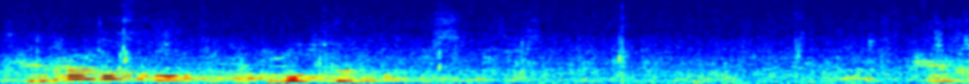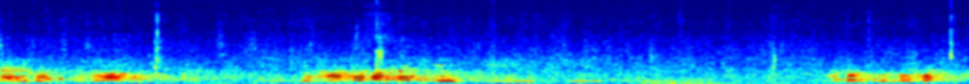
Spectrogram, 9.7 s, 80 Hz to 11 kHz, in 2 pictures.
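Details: A California sea lion mother with her newborn pup at Higashiyama Zoo on Wednesday, June 28, 2023, giving hoarse, bleating calls, each about a second long, repeated with pauses.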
